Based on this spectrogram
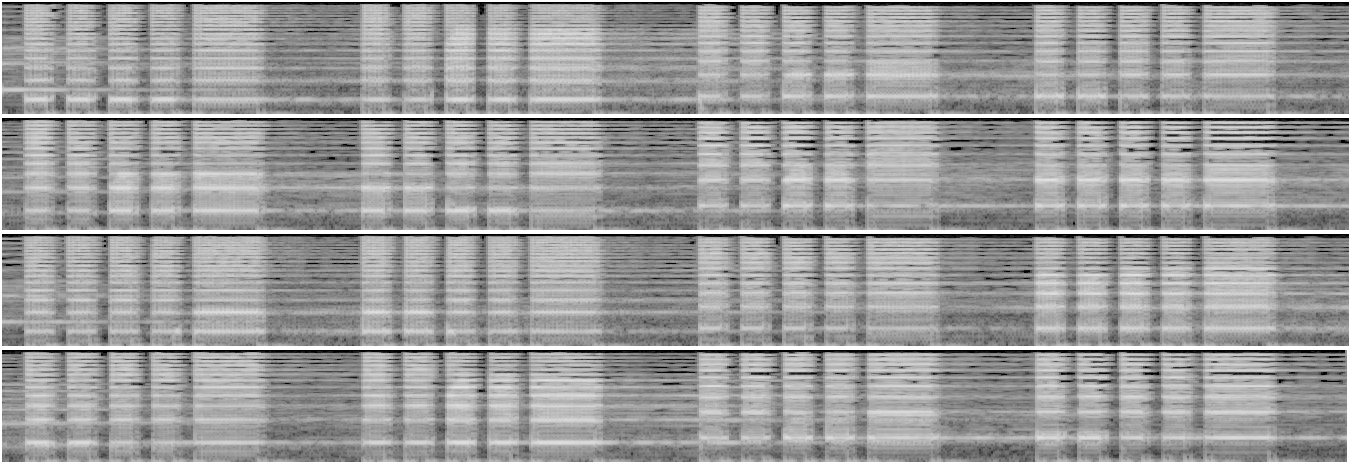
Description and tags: And very moving grovin bassline i made using ableton live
